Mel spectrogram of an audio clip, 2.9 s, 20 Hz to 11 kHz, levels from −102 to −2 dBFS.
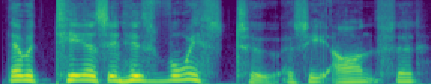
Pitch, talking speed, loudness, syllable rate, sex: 160 Hz, 210 wpm, -19 LUFS, 5.7 syllables/s, male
